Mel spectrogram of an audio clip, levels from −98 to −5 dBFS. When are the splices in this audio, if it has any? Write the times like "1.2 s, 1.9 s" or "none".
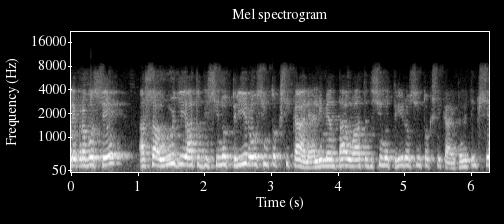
1.7 s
